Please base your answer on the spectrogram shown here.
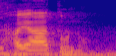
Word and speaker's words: hayatun: Then the second word is hayatun, which is written this way. Ha, ya, and tun. This waw is not pronounced. Hayatun means life.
